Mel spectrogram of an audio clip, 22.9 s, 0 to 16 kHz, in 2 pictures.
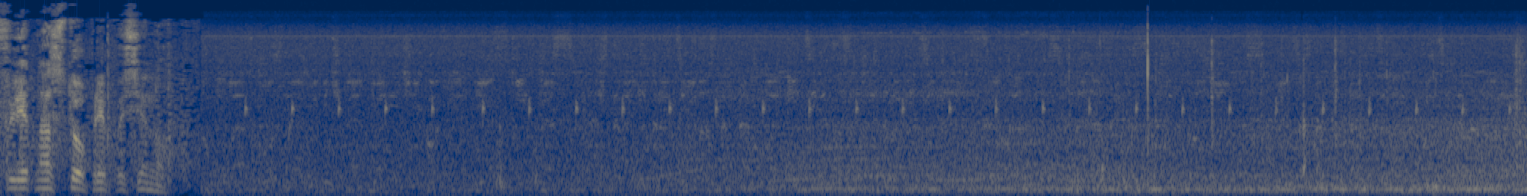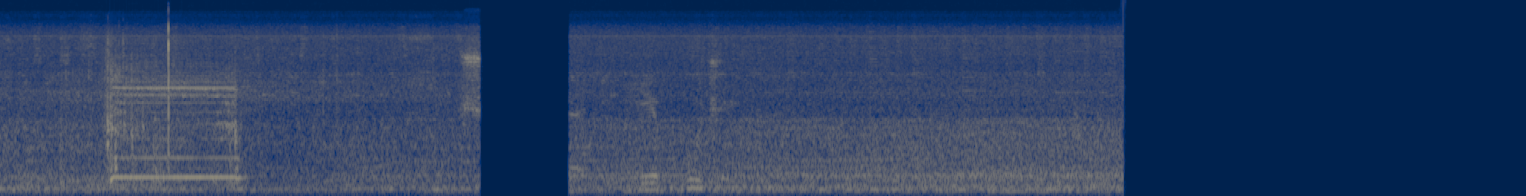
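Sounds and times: car engine and road noise: 0:00.0 - 0:15.1, 0:15.7 - 0:19.9
fast regular ticking: 0:01.5 - 0:11.2
car horn: 0:12.2 - 0:13.4.

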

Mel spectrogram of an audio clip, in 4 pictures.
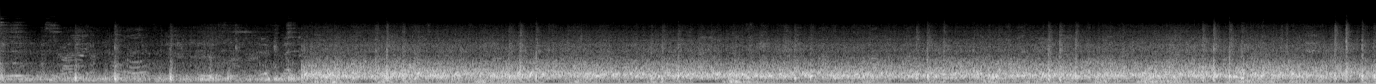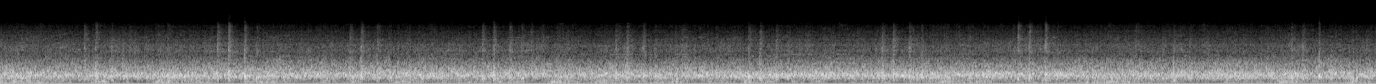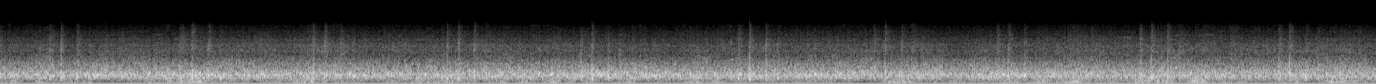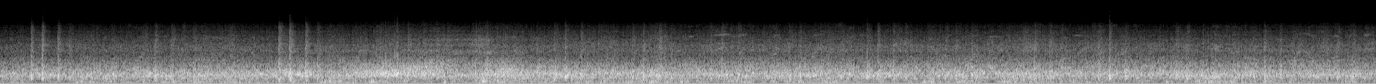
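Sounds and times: rail joint clicks: 0:00.0 - 0:03.0, 0:40.2 - 0:40.8, 0:41.5 - 0:42.1
train wheels rumbling: 0:00.0 - 0:25.8, 0:38.7 - 0:55.0
wind buffeting microphone: 0:00.0 - 0:55.0.

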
